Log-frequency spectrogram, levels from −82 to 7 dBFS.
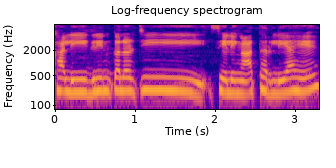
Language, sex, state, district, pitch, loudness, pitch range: Marathi, female, Maharashtra, Dhule, 220 Hz, -15 LUFS, 200-225 Hz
